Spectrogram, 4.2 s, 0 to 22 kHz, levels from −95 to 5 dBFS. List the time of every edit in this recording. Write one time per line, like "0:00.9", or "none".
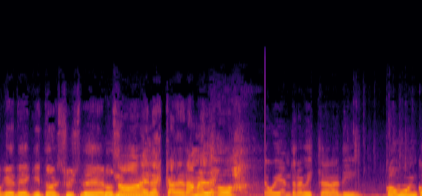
0:02.7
